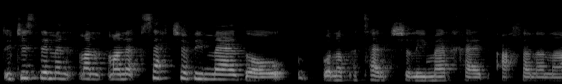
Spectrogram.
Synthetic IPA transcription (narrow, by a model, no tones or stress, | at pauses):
d̥wid͡ʒəstðɪmənmanmanɛpsɛt͡ʃʰɔvimɛðʊlˠb̥ɔnɔpʰɔtʰɛnʃalˠimɛrχɛda̰ɬanana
